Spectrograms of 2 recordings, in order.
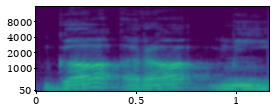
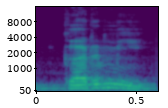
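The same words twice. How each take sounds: First: गरमी split slowly as ग… र… मी; syllable by syllable. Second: Said in the usual way. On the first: Shown as a demonstration. Teacher reads the word for learners, broken up. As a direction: sound out गरमी in pieces. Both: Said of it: "पहले पढ़ लेते हैं".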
